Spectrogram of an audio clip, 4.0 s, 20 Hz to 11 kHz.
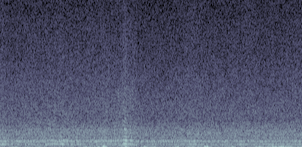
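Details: Honey bees in a hive split seven days earlier with a double screen divider board, checked for queen cells on March 10, 2019: a steady low droning hum with even tone throughout and a few soft knocks.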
